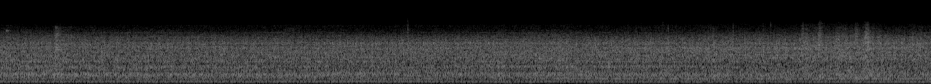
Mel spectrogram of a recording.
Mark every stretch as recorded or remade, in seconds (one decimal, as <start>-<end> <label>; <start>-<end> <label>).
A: 0.0-5.0 recorded; 5.0-5.9 remade; 5.9-9.3 recorded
